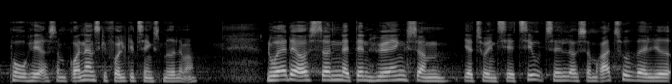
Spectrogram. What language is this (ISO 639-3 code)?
dan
